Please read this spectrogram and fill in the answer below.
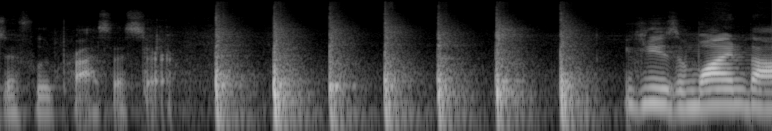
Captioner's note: hammering sound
